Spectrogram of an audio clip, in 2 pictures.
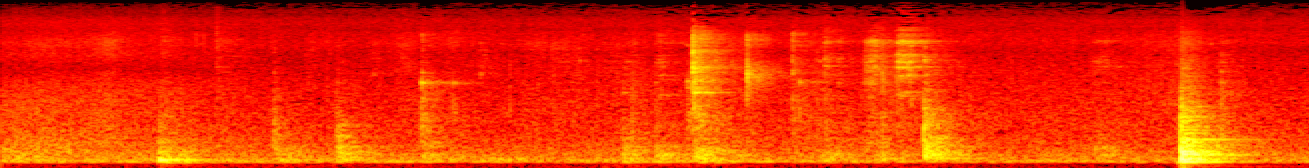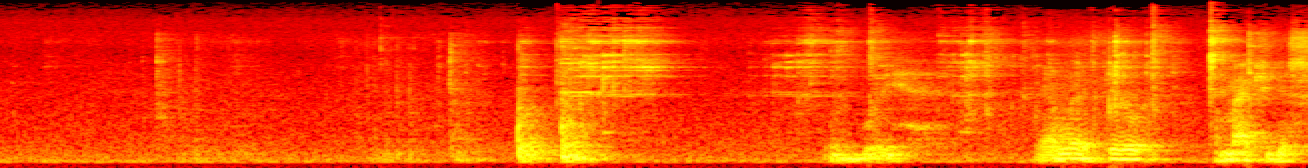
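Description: Small metal clinks and taps of brake caliper bolts and hardware being handled and fitted, scattered and irregular, with one sharper knock about seven seconds in and a busier patch of clinking later on.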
